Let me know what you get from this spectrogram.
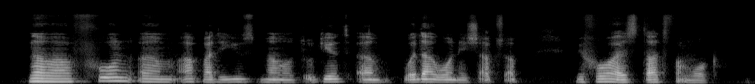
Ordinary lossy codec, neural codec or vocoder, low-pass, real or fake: AAC, 48 kbps; codec, 24 kHz, 0.5 kbps, DualCodec; 10.8 kHz; fake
